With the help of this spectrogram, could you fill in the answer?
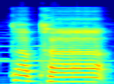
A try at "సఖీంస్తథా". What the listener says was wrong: అలా కదమ్మా, తథా కాదు తల్లి, స్తథా.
